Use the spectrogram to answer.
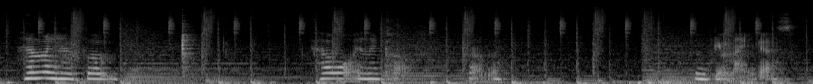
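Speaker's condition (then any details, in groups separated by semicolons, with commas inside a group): Cerebral palsy, spastic quadriplegic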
